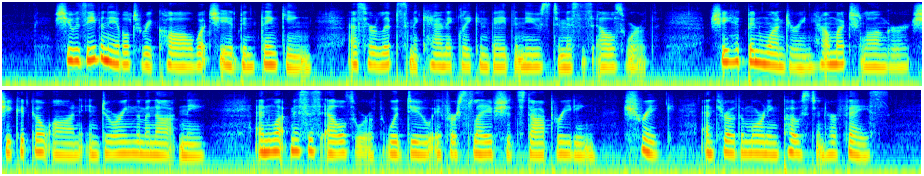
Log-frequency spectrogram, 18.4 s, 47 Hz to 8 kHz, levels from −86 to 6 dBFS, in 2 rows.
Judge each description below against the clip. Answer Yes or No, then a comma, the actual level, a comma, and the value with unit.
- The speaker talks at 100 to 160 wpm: No, average, 185 wpm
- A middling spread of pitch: No, narrow, 2.2 semitones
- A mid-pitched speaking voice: Yes, medium, 165 Hz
